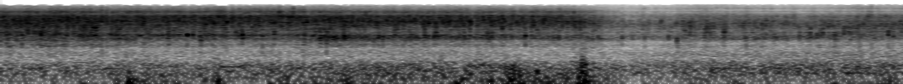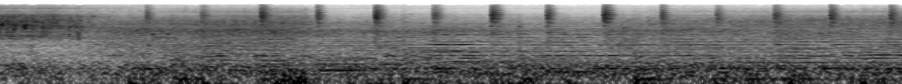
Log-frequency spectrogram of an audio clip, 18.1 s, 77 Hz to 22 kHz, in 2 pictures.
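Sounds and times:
fish frying in hot oil: 0.0s - 10.1s
wind rumble on microphone: 0.0s - 18.0s.

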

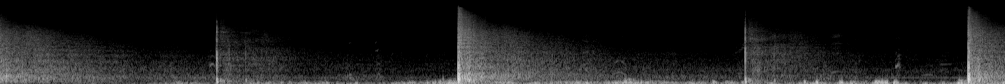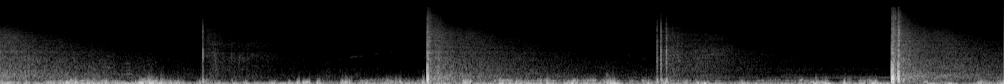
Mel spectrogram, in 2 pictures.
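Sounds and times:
firework shells bursting: 0.0s - 3.3s.

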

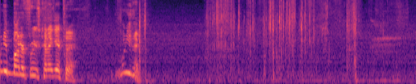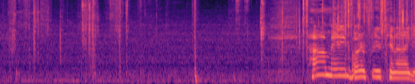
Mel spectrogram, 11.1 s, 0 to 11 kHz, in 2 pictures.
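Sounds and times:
cards rustling and clicking: 2.8s - 4.9s, 5.6s - 11.0s.

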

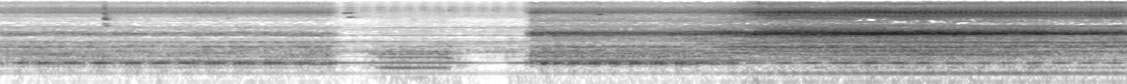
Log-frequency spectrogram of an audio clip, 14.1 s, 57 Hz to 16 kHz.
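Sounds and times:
lathe machine whine: 0.0s - 14.0s
hiss of wood cutting: 6.6s - 14.0s.

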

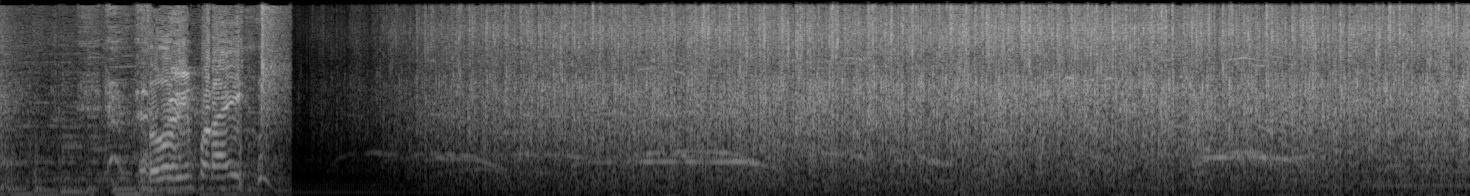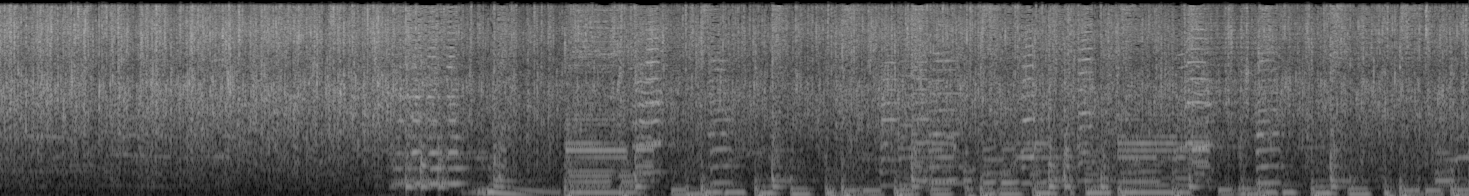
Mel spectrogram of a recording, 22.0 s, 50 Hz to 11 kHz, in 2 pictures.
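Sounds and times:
audience applauding: 2.4s - 22.0s.

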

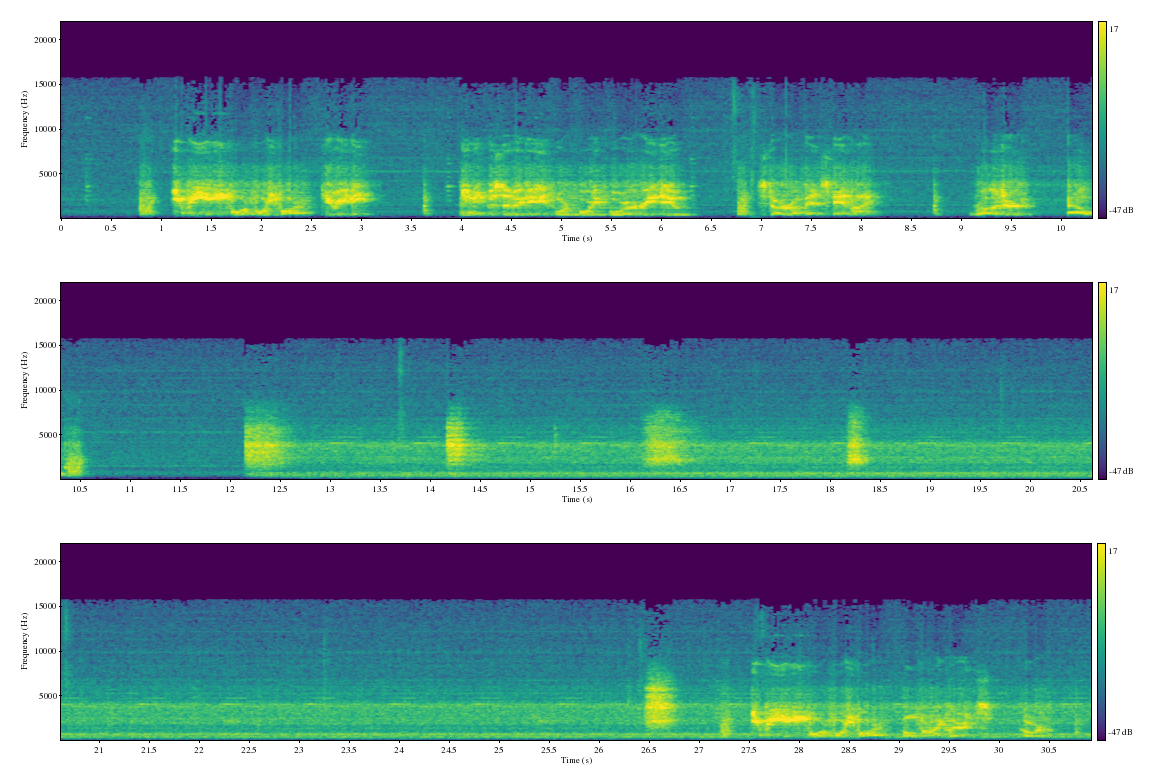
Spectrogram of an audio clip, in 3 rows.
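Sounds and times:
short air hisses: 12.1s - 12.6s, 16.1s - 16.6s.

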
